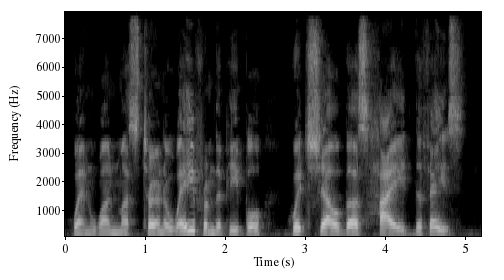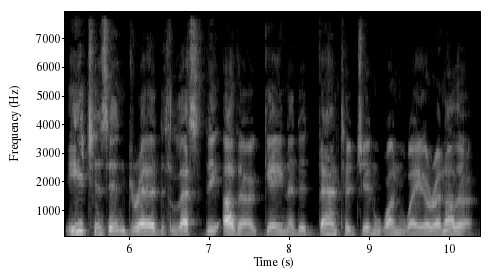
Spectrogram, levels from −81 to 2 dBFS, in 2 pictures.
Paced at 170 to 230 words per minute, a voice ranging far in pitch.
Yes: average, 175 wpm; wide, 5.8 semitones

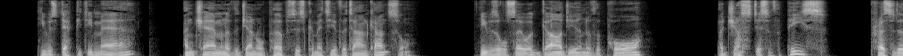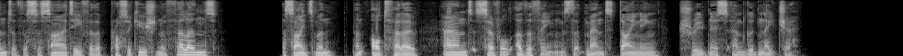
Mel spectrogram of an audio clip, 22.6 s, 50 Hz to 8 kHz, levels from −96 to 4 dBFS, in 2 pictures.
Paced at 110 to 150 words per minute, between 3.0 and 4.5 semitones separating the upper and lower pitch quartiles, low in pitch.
No: average, 140 wpm; average, 5.0 semitones; very low, 90 Hz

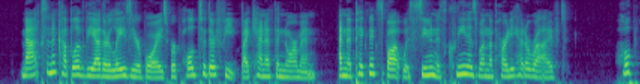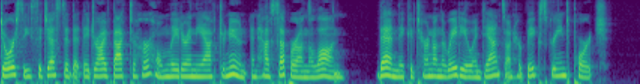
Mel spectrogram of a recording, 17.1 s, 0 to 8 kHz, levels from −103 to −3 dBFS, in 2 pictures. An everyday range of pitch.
Yes: average, 3.1 semitones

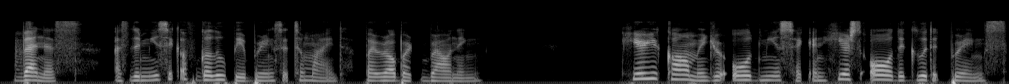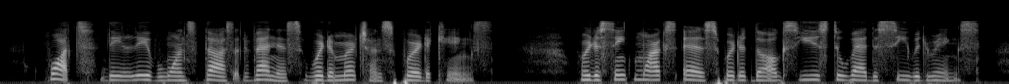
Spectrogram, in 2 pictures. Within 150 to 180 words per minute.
Yes: average, 160 wpm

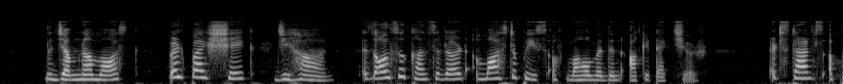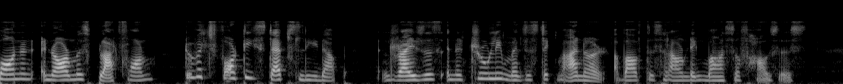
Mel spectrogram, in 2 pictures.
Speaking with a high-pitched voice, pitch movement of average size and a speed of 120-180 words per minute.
Yes: high, 225 Hz; average, 4.4 semitones; average, 145 wpm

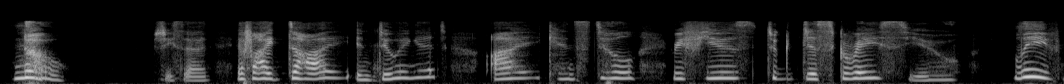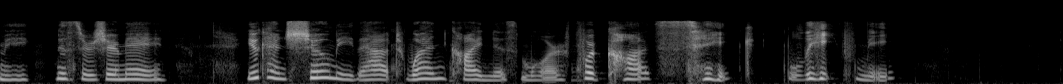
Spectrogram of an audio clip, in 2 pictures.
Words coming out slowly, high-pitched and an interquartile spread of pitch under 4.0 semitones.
No: slow, 95 wpm; very high, 255 Hz; average, 4.4 semitones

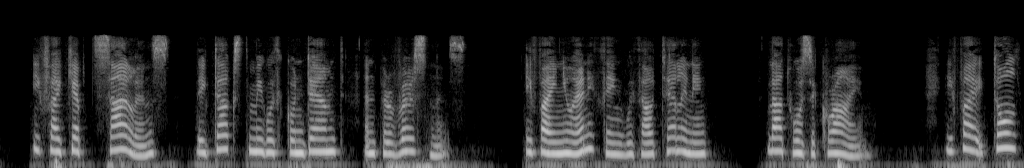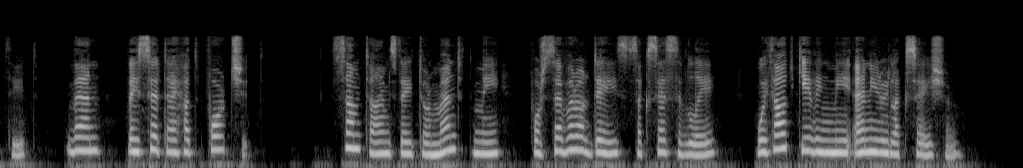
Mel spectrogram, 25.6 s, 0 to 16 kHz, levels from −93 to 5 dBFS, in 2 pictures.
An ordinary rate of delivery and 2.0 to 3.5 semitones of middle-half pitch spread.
No: slow, 110 wpm; average, 3.1 semitones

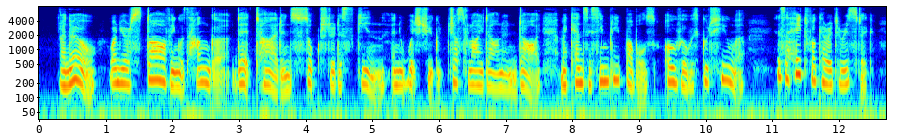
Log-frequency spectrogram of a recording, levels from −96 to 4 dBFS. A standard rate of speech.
Yes: average, 160 wpm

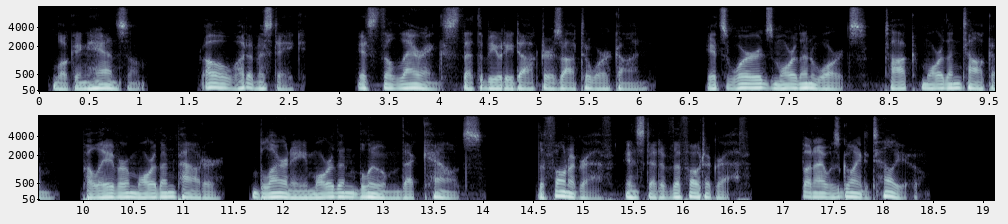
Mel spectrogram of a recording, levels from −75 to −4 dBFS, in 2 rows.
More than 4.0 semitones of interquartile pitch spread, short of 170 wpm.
No: average, 3.4 semitones; average, 155 wpm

